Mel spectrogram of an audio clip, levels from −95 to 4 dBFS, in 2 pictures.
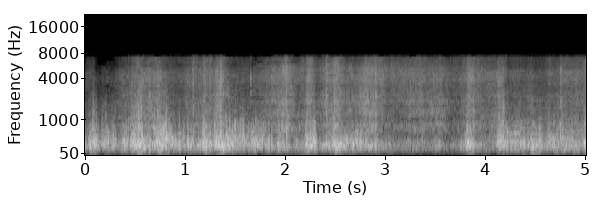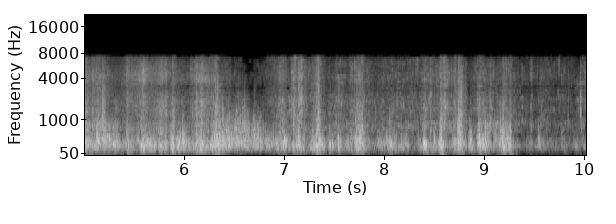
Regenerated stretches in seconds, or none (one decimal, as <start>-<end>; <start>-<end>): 4.0-5.9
